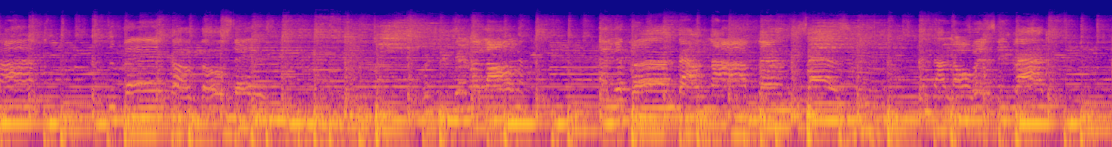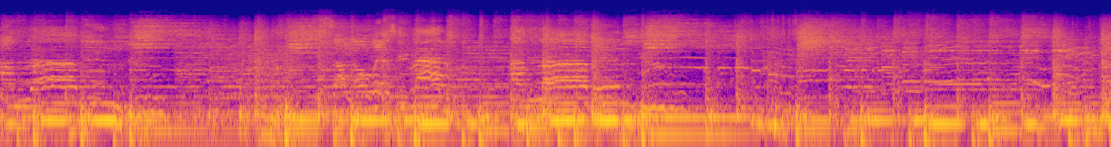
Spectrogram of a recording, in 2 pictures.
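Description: Rock band playing live, with electric guitars, bass guitar and drum kit, and a pitched line that bends up and down over a steady bass.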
